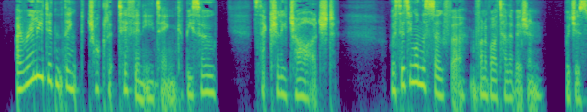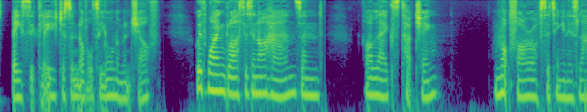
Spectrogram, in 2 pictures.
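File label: Audiobook, female; London; Commercials; Documentary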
